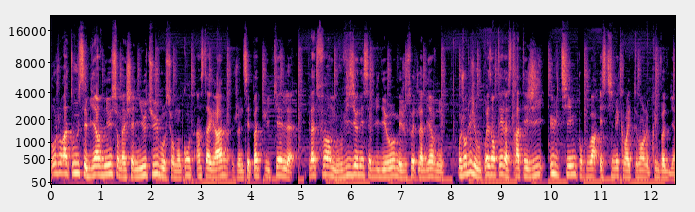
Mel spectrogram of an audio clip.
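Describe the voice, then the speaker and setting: Over music in the background, a man talks at a fairly quick pace. His pitch is fairly high, with ordinary pitch variation. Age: 20s. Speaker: real estate agent. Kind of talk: tutorial.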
